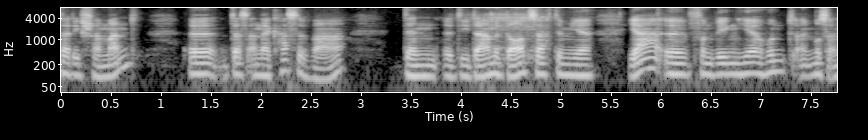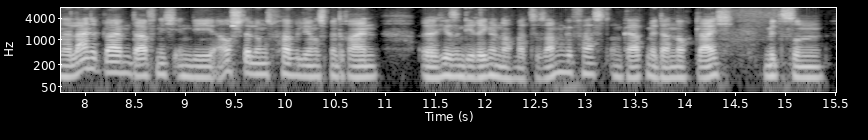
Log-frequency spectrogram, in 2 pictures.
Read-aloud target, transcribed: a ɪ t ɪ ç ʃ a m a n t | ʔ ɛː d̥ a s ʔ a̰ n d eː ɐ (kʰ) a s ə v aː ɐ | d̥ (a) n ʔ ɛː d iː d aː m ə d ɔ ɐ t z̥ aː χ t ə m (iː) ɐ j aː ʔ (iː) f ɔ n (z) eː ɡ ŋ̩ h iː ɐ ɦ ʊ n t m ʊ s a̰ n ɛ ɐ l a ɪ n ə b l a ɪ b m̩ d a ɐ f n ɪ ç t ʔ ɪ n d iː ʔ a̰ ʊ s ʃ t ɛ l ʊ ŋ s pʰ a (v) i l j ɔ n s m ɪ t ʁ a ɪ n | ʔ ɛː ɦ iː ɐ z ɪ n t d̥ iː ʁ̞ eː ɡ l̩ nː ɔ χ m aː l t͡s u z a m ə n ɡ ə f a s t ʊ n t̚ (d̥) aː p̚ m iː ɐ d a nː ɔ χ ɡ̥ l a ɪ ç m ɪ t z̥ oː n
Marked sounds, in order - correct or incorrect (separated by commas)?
correct, incorrect, correct, incorrect, incorrect, correct, incorrect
